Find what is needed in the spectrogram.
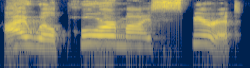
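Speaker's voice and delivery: scripture reading leaning hard on "spirit"; emphatic inflection. Shown as a demonstration. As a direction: lift and slowly stretch "pour my spirit". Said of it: "listening to my inflection, what I emphasize".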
